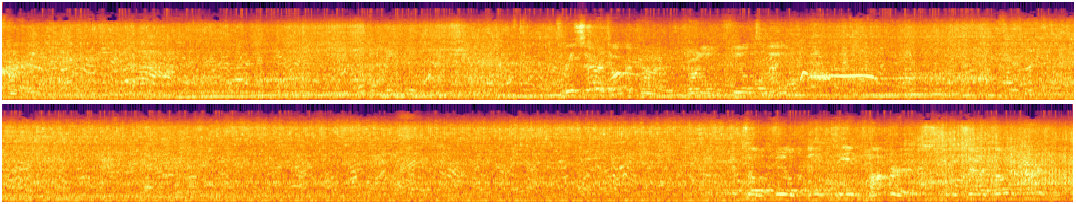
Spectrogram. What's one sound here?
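Race car engines roar and drone around an outdoor track.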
